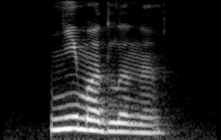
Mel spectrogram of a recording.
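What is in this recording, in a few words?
"нимӧдлыны", Komi-Zyrian, female; kpv audio dict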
